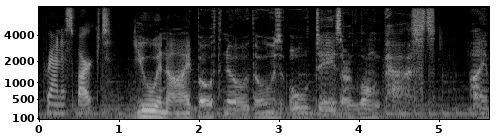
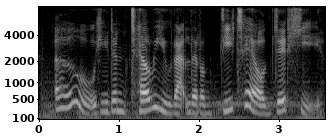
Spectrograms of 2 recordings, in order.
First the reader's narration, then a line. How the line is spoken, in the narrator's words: She sneered gleefully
